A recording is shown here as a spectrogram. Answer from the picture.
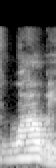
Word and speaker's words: Huawei: Well, were you not in the bandwagon of Huawei? Is that how you pronounce them?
